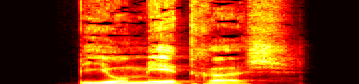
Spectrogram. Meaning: biometric
- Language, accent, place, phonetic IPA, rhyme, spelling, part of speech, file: German, Germany, Berlin, [bioˈmeːtʁɪʃ], -eːtʁɪʃ, biometrisch, adjective, De-biometrisch.ogg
